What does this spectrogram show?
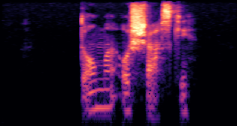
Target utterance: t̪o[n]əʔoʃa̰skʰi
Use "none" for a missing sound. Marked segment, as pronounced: m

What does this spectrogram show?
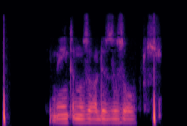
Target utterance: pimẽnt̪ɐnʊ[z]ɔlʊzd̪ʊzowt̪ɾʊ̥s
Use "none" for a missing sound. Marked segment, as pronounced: z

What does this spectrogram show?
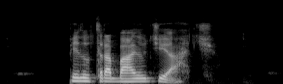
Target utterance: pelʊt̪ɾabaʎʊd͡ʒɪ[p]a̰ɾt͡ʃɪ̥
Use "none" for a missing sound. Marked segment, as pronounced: none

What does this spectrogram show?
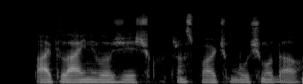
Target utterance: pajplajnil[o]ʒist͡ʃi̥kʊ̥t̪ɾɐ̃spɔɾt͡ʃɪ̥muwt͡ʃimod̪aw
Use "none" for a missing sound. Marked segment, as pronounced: o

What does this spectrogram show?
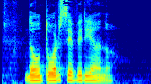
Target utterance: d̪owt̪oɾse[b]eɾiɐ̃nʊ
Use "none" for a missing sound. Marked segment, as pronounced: v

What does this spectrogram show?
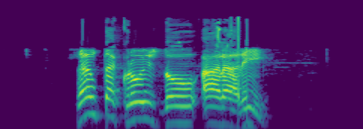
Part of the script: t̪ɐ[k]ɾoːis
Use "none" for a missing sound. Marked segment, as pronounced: k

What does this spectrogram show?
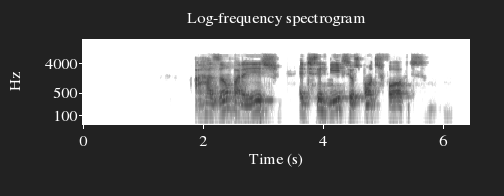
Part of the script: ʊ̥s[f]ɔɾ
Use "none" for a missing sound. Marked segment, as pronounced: f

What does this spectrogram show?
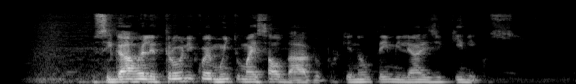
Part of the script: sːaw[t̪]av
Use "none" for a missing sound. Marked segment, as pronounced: d̪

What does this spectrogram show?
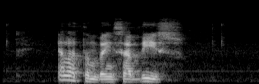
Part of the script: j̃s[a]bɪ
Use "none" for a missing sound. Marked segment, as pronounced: a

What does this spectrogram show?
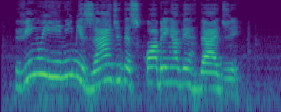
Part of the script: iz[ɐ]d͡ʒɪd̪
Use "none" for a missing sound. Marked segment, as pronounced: a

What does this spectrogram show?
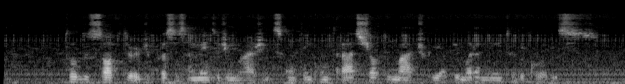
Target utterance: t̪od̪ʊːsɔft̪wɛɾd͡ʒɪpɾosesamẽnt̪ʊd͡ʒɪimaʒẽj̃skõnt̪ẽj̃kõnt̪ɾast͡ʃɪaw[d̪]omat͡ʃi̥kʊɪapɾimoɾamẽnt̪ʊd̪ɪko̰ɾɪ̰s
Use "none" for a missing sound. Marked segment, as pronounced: t̪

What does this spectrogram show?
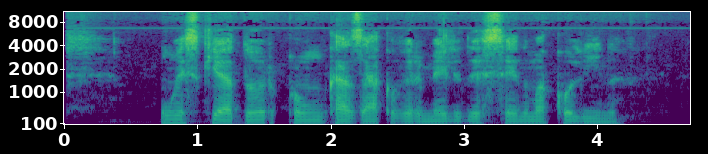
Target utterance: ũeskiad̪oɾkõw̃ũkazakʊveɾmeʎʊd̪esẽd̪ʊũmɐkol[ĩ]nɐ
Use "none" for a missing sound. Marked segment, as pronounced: ĩ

